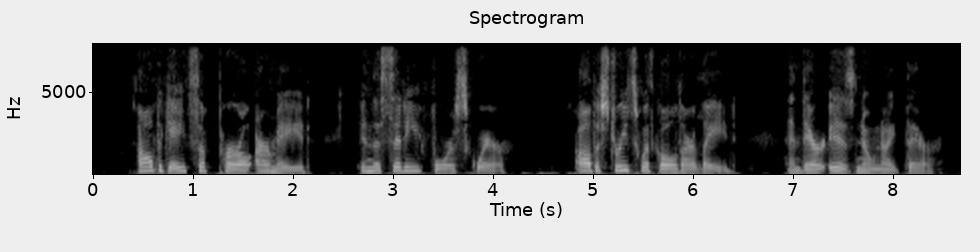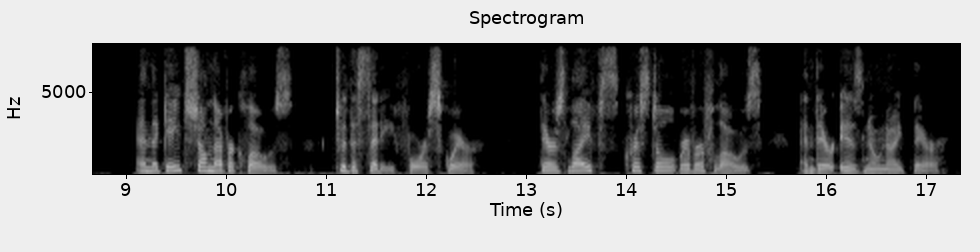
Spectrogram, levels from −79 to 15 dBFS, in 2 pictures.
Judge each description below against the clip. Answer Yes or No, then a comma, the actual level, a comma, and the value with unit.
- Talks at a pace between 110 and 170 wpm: Yes, average, 165 wpm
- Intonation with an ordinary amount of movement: Yes, average, 3.4 semitones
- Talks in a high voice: Yes, high, 215 Hz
